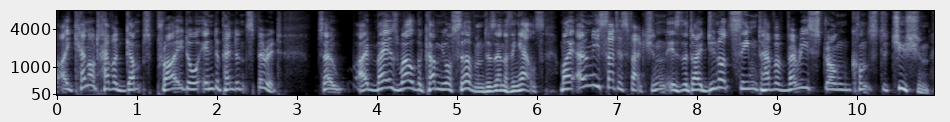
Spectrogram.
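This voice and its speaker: A reader voicing a huge, gloomy winged storybook creature in a squeaky voice with formal speech. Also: sharp tone. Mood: gloomy resignation.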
